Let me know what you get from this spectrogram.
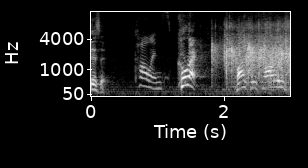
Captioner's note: audience applauding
